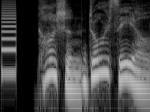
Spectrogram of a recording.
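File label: Beep Caution Door Seal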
